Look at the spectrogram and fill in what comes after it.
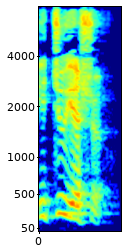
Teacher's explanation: इचु यश में ई, च वर्ग, य और श इनका उच्चारण स्थान हुआ तालु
